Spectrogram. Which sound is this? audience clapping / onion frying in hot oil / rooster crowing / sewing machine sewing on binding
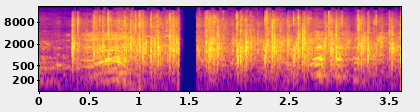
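audience clapping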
